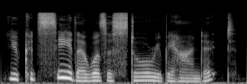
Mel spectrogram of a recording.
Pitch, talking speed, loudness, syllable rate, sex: 185 Hz, 220 wpm, -16 LUFS, 5.2 syllables/s, female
